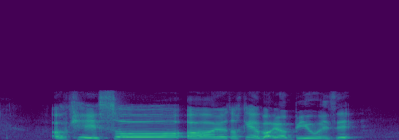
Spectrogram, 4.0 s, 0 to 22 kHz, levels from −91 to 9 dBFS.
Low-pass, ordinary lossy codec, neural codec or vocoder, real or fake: none; none; none; real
